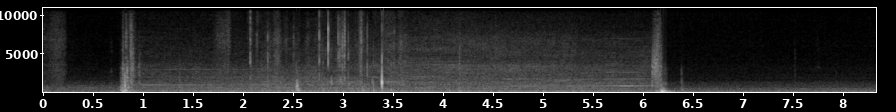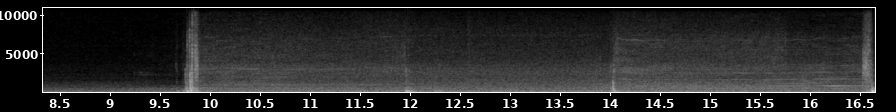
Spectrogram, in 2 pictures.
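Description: Car power window working, heard from inside the cabin. It opens with a knock about a second in and lets in steady outside traffic noise, runs up and shuts with a thump about six seconds in, leaving the cabin much quieter, then opens again near ten seconds and the traffic noise comes back. The opening and shutting shows how well the closed cabin keeps out traffic noise.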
